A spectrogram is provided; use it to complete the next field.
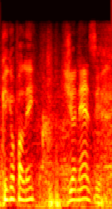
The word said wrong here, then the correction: Genesini: não, Janesini.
